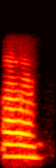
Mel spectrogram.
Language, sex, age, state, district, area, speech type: Manipuri, female, 45-60, Manipur, Imphal East, rural, conversation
